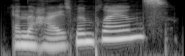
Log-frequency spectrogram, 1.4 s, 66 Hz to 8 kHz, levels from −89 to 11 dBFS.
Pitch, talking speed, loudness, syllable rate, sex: 225 Hz, 175 wpm, -15 LUFS, 4.5 syllables/s, female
